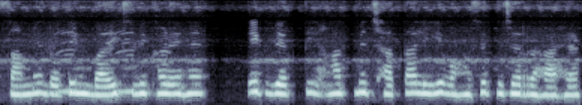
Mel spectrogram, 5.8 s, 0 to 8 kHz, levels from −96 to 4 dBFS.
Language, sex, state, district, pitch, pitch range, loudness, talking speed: Hindi, female, Jharkhand, Deoghar, 230 Hz, 215-240 Hz, -14 LUFS, 185 wpm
